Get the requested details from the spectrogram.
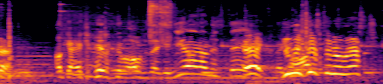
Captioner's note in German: lacht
